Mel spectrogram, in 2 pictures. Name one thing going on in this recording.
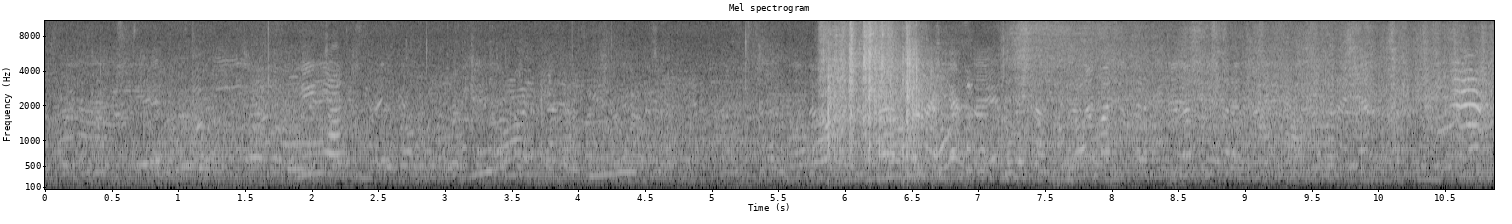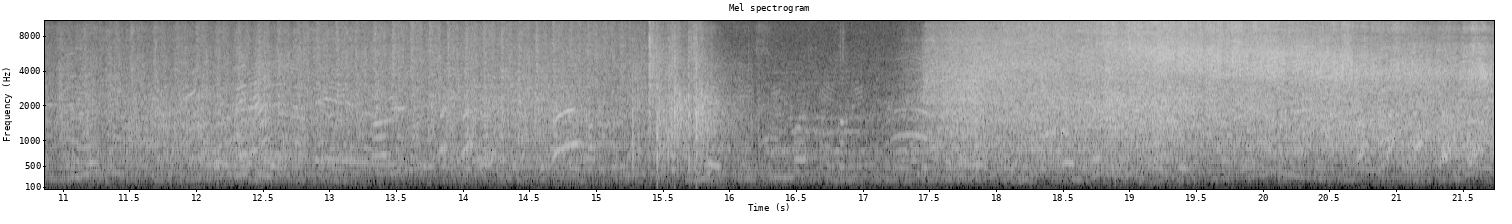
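Sparklers fizz and crackle close by.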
